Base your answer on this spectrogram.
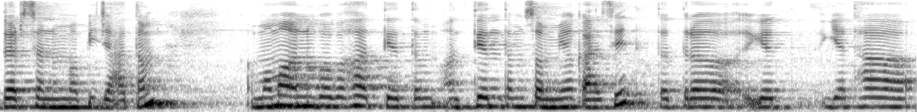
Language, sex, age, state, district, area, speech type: Sanskrit, female, 18-30, Odisha, Jagatsinghpur, urban, spontaneous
